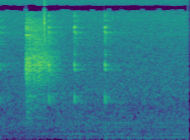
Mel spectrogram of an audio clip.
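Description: Short electronic ticks from a slot machine game setup as its touch-screen button deck is pressed: one at the start, a brief hissy burst about a third of a second in, then two more ticks close together about a second in.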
